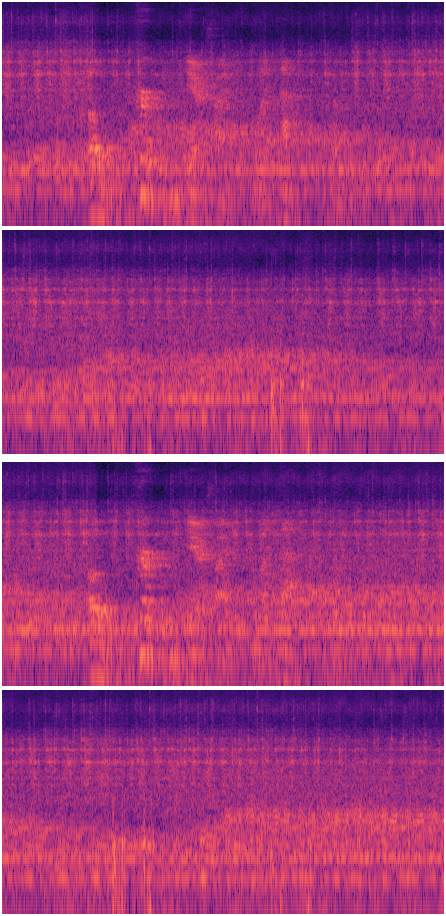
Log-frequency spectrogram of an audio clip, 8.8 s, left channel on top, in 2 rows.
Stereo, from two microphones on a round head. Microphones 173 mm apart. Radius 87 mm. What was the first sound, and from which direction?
A man speaking, 10° left (ahead or behind).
